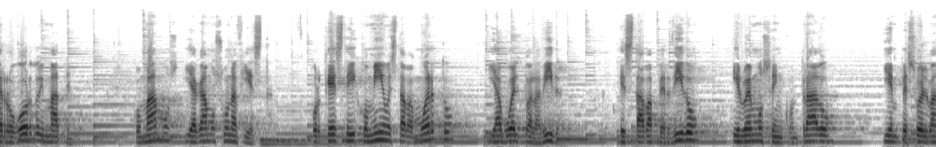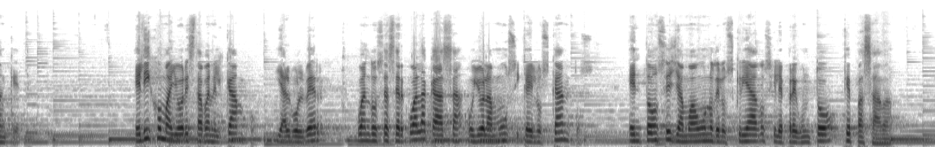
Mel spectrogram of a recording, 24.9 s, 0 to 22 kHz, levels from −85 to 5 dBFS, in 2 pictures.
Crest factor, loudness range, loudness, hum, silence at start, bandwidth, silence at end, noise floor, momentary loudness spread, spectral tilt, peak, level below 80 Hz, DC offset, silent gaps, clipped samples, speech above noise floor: 16 dB; 3 LU; -15 LUFS; none; 0 s; 14.5 kHz; 0 s; -38 dBFS; 15 LU; -6 dB/octave; 0 dBFS; -50 dBFS; under 0.1%; none; under 0.1%; 23 dB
